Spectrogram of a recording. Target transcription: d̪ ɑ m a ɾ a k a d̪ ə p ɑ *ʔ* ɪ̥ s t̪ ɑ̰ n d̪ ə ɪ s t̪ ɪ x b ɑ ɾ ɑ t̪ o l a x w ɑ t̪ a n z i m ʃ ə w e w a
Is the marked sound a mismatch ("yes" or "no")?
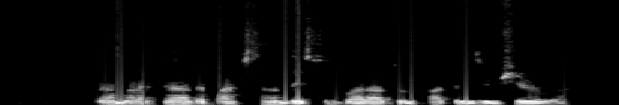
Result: yes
